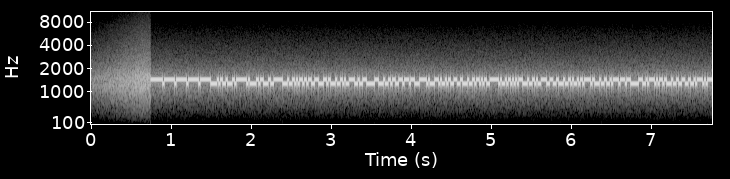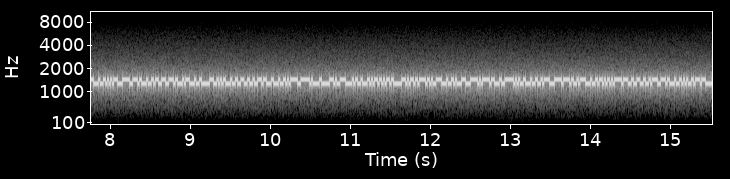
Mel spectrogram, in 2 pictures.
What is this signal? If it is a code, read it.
RTTY (50 baud, 170 Hz shift), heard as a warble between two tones, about 1360 Hz centre. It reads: EAV FWN BLT WQMZDI JVDY BI DK GQTGF IGX YMC WCH TR ILA XVETB FFTFKB ZMXAVS GMKG JXUIGC …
